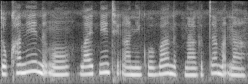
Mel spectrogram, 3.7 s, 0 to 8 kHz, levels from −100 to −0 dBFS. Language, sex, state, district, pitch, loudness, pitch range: Garo, female, Meghalaya, South Garo Hills, 245 Hz, -14 LUFS, 225-270 Hz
